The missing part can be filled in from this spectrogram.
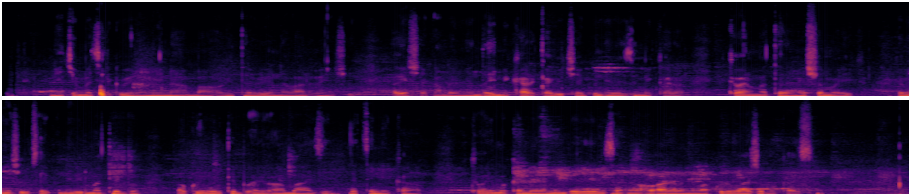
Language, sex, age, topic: Kinyarwanda, female, 18-24, government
